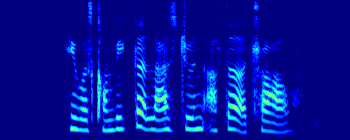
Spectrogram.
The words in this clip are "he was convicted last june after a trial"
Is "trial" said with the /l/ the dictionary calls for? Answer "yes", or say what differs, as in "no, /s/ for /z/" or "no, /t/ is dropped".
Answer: yes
